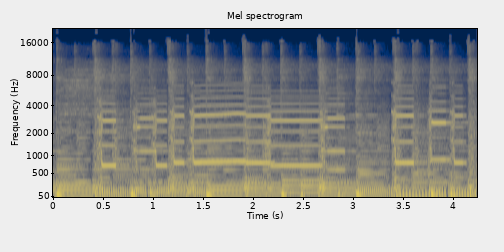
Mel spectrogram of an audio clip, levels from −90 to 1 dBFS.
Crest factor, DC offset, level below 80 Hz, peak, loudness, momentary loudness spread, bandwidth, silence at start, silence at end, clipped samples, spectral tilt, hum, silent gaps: 14 dB; under 0.1%; -28 dBFS; -6 dBFS; -20 LUFS; 4 LU; 18 kHz; 0 s; 0 s; under 0.1%; -4 dB/octave; none; none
